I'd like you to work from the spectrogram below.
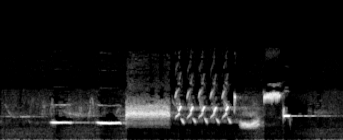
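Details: Song sparrow near Boise, Idaho, singing two clear whistled introductory notes, then a harsh buzz, a rapid sweet trill and a few closing notes; low steady background hum, and other birds, including a robin and possibly a yellow warbler, are faintly audible.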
